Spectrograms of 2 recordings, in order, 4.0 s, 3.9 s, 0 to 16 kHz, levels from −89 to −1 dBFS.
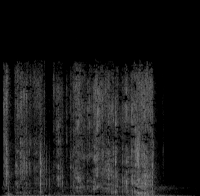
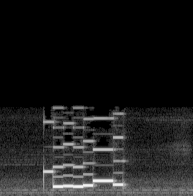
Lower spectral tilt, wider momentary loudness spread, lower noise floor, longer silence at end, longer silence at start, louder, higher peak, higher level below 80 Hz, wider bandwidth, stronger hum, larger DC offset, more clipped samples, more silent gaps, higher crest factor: first, -0.5 dB/octave vs 1 dB/octave; about the same, 10 LU vs 11 LU; first, -75 dBFS vs -48 dBFS; second, 0.4 s vs 1.35 s; second, 0.05 s vs 0.85 s; second, -46 LUFS vs -10 LUFS; second, -24 dBFS vs -2 dBFS; about the same, -64 dBFS vs -64 dBFS; first, 13 kHz vs 7.6 kHz; neither; neither; neither; neither; first, 26 dB vs 10 dB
